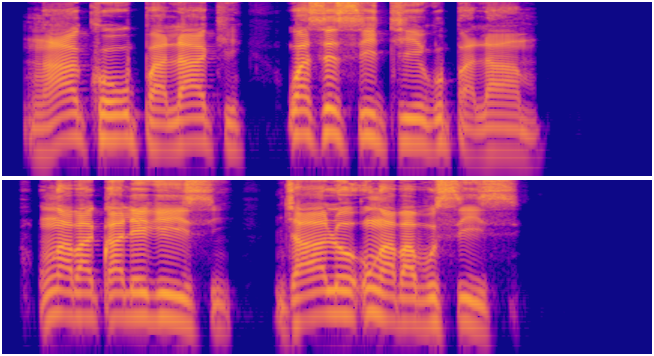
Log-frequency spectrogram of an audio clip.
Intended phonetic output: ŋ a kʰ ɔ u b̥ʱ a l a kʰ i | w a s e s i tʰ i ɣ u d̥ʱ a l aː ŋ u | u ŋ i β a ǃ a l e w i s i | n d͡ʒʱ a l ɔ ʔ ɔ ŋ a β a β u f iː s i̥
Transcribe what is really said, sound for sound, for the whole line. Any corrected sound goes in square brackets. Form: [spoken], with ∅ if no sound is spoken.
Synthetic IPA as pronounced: ŋ a kʰ ɔ u b̥ʱ a l a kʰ i | w a s e s i tʰ i ɣ u [b̥ʱ] a l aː [m] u | u ŋ [a] β a ǃ a l e [ɣ] i s i | n d͡ʒʱ a l ɔ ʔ [u] ŋ a β a β u [s] iː s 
